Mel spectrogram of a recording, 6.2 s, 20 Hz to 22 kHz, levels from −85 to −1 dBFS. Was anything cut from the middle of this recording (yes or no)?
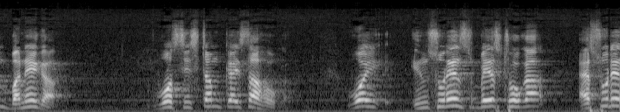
no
